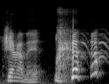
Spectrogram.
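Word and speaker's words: Zsanett: Hi, my name is, oh my god, it's spelled Z-S-A-N-E-T-T, and it says in English it's pronounced Janet. Like, I kid you not, it literally says it's pronounced Janet. So there you go, so Zanet, Janet.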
